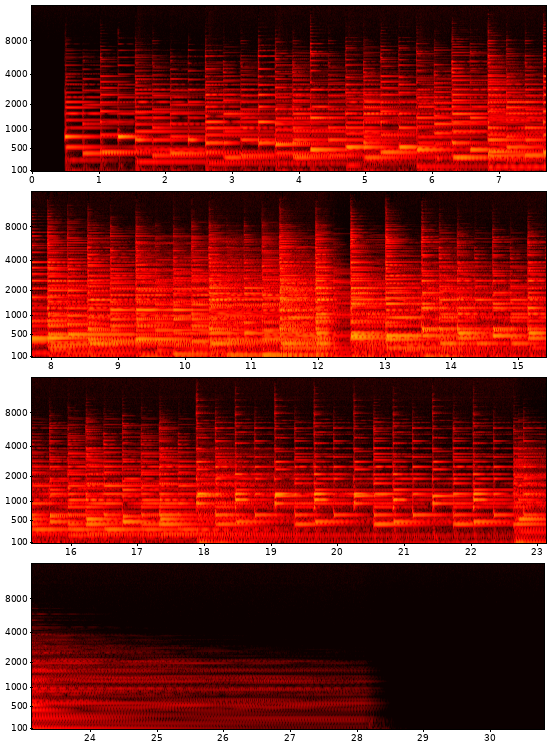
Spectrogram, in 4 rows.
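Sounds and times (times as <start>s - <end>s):
compressed grand piano: 0.5s - 28.6s.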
